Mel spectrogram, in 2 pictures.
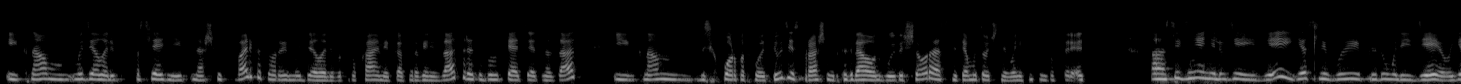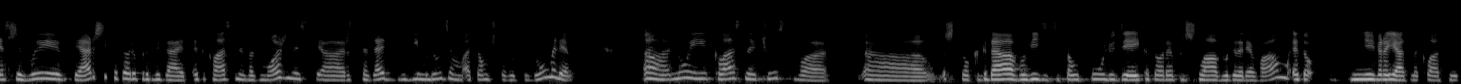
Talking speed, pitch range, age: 170 wpm, 205-245 Hz, 20-39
